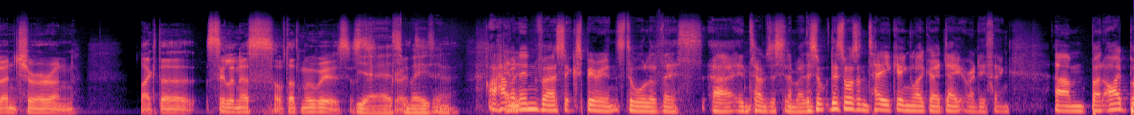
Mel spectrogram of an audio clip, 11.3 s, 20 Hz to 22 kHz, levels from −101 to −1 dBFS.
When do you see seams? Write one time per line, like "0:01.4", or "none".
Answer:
none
